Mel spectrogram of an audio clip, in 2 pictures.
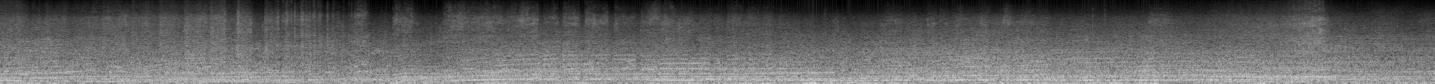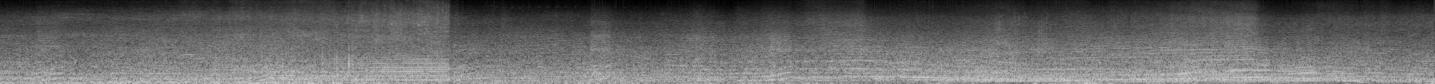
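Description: Racing car engines roar and rev as cars speed around a track outdoors.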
